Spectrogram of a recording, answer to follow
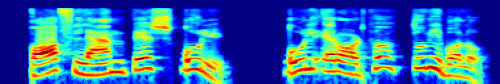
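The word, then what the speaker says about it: قُلْ: বলুন আল্লাহ এক আর এই জায়গায় যদি আমরা কুল এমন না বলে যদি শুধু বলি কুলহু আল্লাহু আহাদ তাহলে উচ্চারণটা কি হয়ে যাচ্ছে উচ্চারণ শুনতে প্রায় কাছাকাছি কিন্তু উচ্চারণ ভুল হয়ে যাচ্ছে আর এই যে আমি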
